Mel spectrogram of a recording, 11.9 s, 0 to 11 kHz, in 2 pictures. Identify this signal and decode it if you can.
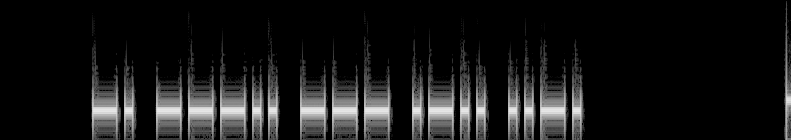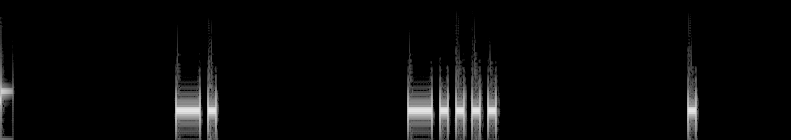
Morse code, heard as a keyed tone, about 20 wpm, spaced as for 11 wpm, 700 Hz. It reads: N8OLF N6E
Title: USA Call Signs - 8x Character Spacing - 20wpm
